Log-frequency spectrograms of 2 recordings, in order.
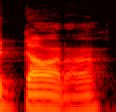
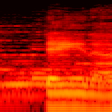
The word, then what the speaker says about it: Dana: why Dana my queen do do you pronounce her name as Dana or Donna because I've seen it pronounced two both ways I but I I I want to I want to see what the survey says I might need to get some more water soon Dana is how voice pronounced that okay I see fellow Dana pronouncer otherwise it would be Donna in my mind okay the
